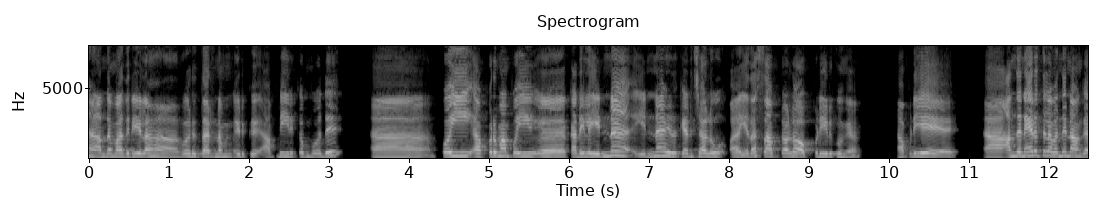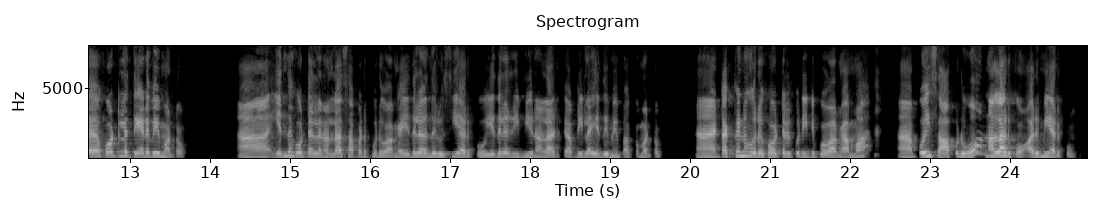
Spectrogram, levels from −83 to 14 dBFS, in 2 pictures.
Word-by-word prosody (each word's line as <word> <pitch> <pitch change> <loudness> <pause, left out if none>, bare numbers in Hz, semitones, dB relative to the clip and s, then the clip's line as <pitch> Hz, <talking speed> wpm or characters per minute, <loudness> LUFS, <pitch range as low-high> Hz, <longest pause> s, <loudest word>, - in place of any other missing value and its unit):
அந்த 230 +1 -1
மாதிரியெல்லாம் 235 +1 +2 0.4
ஒரு 220 0 -1
தருணம் 225 +1 0
இருக்கு. 210 0 -6 0.2
அப்படி 220 +5 -6
இருக்கம்போது, 245 0 -3 0.6
அ - - 0 0.8
போயி 275 0 +5 0.2
அப்புறமா 270 +3 +2
போயி 245 +1 +2 0.2
ஆ - - +4 0.3
கடைல 235 +2 +2
என்ன 260 +7 +1 0.4
என்ன, 240 +6 -3 0.3
கெடைச்சாலும் 230 +2 0 0.2
அ - - 0
எத 255 +5 0
சாப்ட்டாலும் 255 -1 +2
அப்பிடி 225 +2 -5
இருக்குங்க. 220 -3 -5 0.6
அப்பிடியே 230 +3 +2 0.7
அ - - +4 0.2
அந்த 265 +3 +2
நேரத்தில 305 -1 +4
வந்து 280 +1 0
நாங்க 245 -2 0 0.2
ஹோட்டல 285 0 0
தேடவே 255 +2 +3
மாட்டோம். 175 -3 -8 0.7
ஆ - - +1 0.5
எந்த 260 +4 -3
ஹோட்டல்ல 240 -2 -1
நல்லா 220 +2 +1
சாப்பாடு 205 -5 -5
போடுவாங்க. 195 0 -5
எதுல 240 +2 +1
வந்து 225 -1 -1
ருசியா 230 +1 -4
இருக்கும். 190 0 -9
எதுல 235 +2 -1
ரிவ்யூ 230 +3 -5
நல்லாயிருக்கு, 200 -1 -2
அப்டிலாம் 220 +3 -2
எதுவுமே 220 +3 -3
பாக்க 200 -1 -15
மாட்டோம். 175 0 -10 0.4
ஆ - - +1 0.3
டக்குன்னு 275 +5 +2
ஒரு 230 - +1
ஹோட்டல் 235 -1 -2
கூட்டிட்டு 230 -1 -4
போவாங்க 200 -1 -1
அம்மா! 225 +5 -2 0.5
அ - - +2 0.2
போய் 280 +2 +3
சாப்பிடுவோம் 240 - +1
நல்லாருக்கும், 250 -9 +5
அருமையா 235 +1 +1
இருக்கும். - - -13
235 Hz, 145 wpm, -23 LUFS, 220-250 Hz, 0.8 s, போயி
